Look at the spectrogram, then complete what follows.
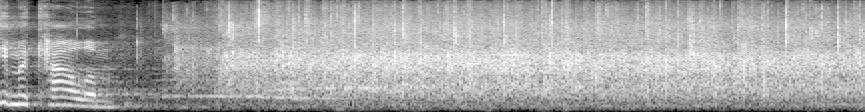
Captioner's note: audience applauding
